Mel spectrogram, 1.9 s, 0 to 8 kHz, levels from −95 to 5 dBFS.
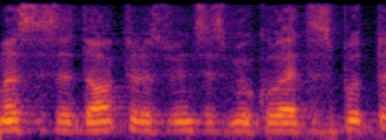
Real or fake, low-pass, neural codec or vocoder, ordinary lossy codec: fake; 7.2 kHz; codec, 16 kHz, 0.4 kbps, LongCat-Audio-Codec; Opus, 64 kbps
